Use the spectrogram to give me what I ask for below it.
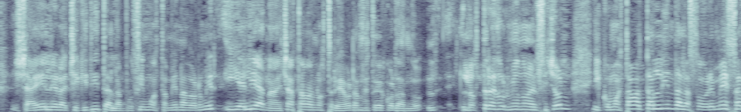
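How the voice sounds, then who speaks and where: A male pastor, preaching a sermon and telling a candid personal story. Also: sits high.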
